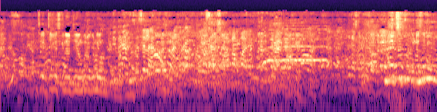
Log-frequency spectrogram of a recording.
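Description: Many people talking at once: overlapping crowd chatter, with no single voice standing out.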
